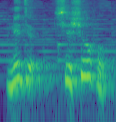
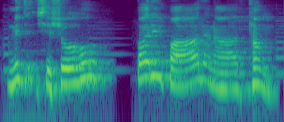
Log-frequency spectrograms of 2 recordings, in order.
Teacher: विसर्ग है आधा ह जैसा उच्चारण निकलेगा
